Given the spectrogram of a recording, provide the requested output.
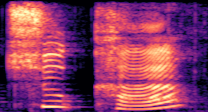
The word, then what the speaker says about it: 축하해: 축약 어 생일 축하해 축 축하해 발음을 하게 되니 어떻게 되냐면 카가 됩니다 추카 그러면요 키 키은 어디서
